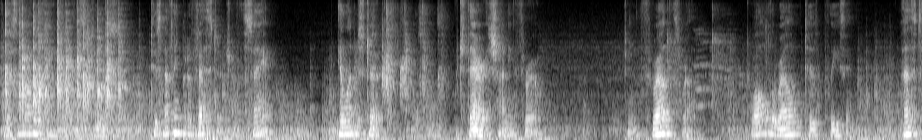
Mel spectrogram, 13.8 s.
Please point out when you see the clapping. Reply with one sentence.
The clapping can be heard from 0.1 to 1.9 s, from 5.5 to 7.0 s and from 9.8 to 11.3 s.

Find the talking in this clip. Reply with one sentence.
You can hear the talking from 0.1 to 6.0 s, from 6.7 to 8.2 s, from 9.3 to 10.6 s and from 11.2 to 13.7 s.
